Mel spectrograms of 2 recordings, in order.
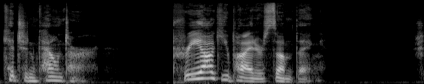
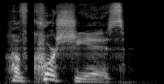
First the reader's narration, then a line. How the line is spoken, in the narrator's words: Joe snarled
